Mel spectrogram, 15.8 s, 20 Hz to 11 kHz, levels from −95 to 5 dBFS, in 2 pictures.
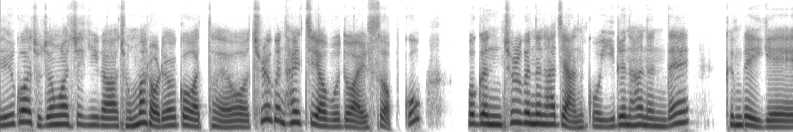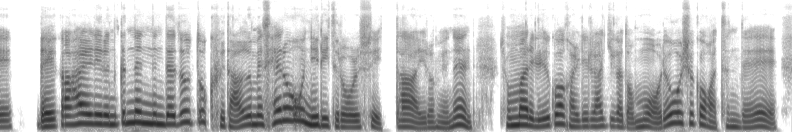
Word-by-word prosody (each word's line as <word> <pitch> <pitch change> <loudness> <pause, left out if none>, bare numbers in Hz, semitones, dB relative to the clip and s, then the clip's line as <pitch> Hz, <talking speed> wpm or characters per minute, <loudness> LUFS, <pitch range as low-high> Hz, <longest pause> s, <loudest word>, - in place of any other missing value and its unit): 일과 235 +8 +2
조정하시기가 205 -3 0
정말 205 +8 +2
어려울 185 +3 +2
것 205 -2 +1
같아요. 160 -2 -1
출근할지 270 - 0
여부도 165 -3 +1
알 135 -1 0
수 - - -4
없고 265 +10 -5 0.4
혹은 230 -2 +4
출근은 250 -1 +3
하지 225 -1 +2
않고 150 +1 -3
일은 180 +6 +1
하는데 205 +5 0 0.3
근데 210 -2 +2
이게 155 -1 -1 0.2
내가 175 +7 +2
할 235 +1 +3
일은 225 -2 +3
끝냈는데도 250 0 +3
또 280 +2 -5
그다음에 190 - -1
"새로운 295 +2 +2
일이 190 -3 +3
들어올 155 -3 -2
수 165 0 -8
있다." 150 +2 -4
이러면은 140 +8 -3 0.3
정말 200 0 +2
일과 195 +7 +1
관리를 170 -2 -5
하기가 175 -2 -6
너무 150 +5 -4
어려우실 245 - -1
것 220 -3 -1
같은데 150 -2 -5
200 Hz, 365 characters per minute, -21 LUFS, 165-230 Hz, 0.4 s, 혹은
